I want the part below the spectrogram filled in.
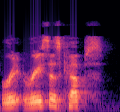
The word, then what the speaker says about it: Reese's: pronunciation, because it's Reese apostrophe S. They're his cups. It's Reese's cups.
